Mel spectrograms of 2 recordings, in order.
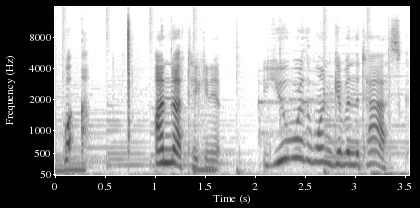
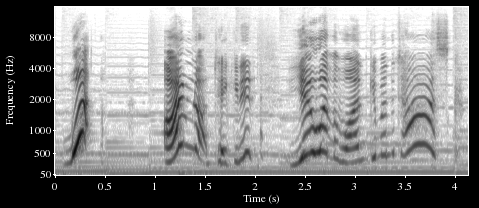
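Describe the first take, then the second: First: It is read with little emotion. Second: It is read with strong emotion.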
